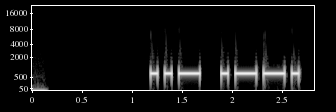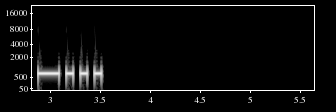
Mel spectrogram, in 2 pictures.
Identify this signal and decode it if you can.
Morse code, heard as a keyed tone, about 17 wpm, 700 Hz. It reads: UPB
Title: USA Call Sign Postfixes - 3 Letters 17wpm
